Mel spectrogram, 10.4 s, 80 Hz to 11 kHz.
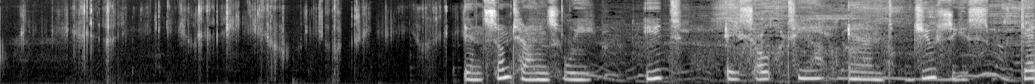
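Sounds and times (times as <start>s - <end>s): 
crisp salad being chewed with crackly bites: 0.0s - 6.4s
speech: 4.6s - 10.3s.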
